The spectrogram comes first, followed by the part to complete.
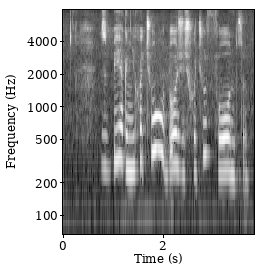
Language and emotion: Russian, sad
